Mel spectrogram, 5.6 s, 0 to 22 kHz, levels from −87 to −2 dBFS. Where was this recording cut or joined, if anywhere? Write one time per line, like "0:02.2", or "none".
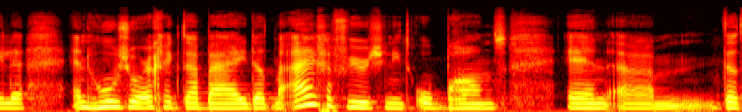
none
